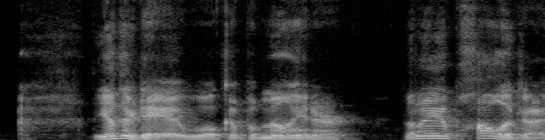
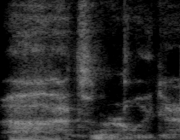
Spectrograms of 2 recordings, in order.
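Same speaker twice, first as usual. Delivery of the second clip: whispered aside; 5 semitones lower, 16 dB quieter, faster than usual. Real, not acted. Muttering to self about schedule.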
